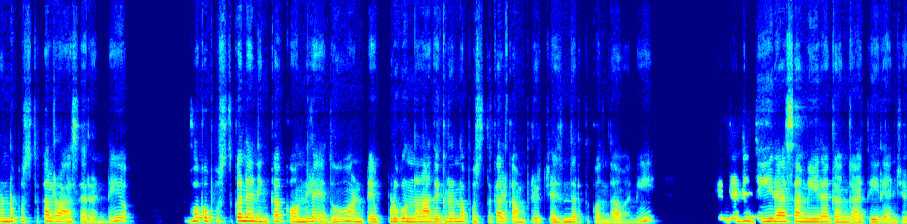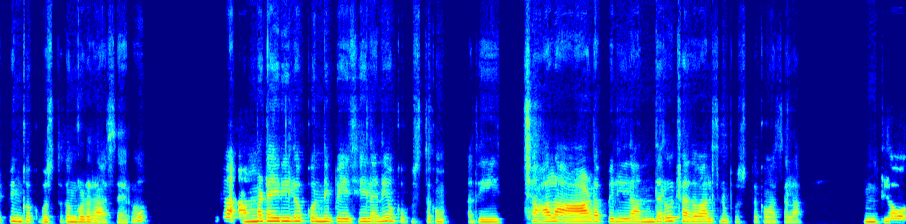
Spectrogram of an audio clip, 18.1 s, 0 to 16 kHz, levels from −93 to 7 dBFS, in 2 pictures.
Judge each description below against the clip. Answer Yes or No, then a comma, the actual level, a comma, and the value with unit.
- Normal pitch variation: No, narrow, 2.3 semitones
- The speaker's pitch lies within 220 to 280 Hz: No, high, 195 Hz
